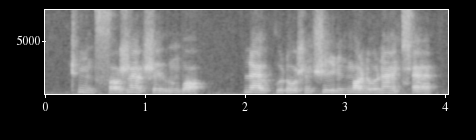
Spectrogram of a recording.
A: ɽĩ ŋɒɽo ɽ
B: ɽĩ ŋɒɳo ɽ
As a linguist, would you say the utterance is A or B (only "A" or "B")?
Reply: B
